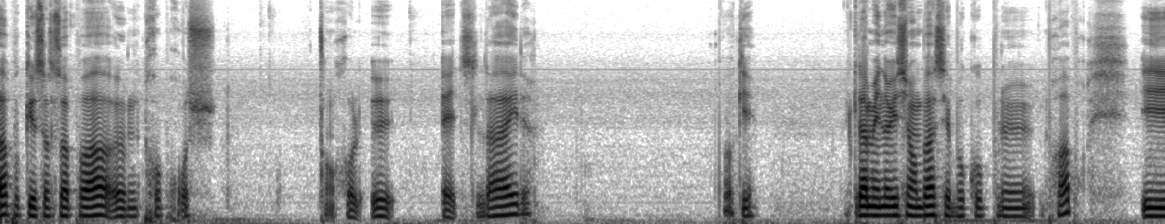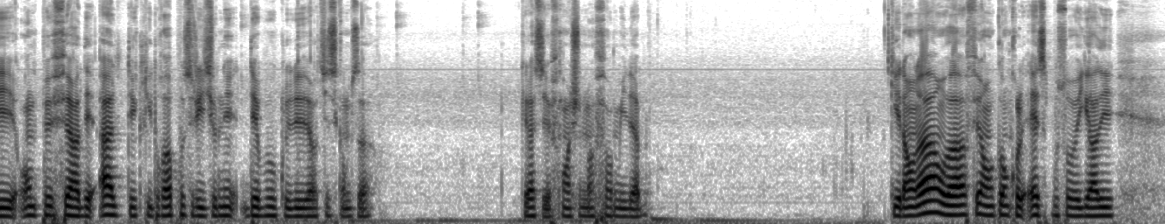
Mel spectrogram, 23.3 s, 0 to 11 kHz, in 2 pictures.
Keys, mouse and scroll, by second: 0.5-2.1 alt+right drag, 2.1 ctrl+e, 4.4 Tab, 4.9-6.2 scroll down 5, 6.2-7.2 ctrl+scroll down 2, 7.4-8.3 scroll up 6, 9.4 Tab, 10.0 a, 10.7 scroll down 2, 11.0-11.5 ctrl+scroll up 2, 11.5 middle click, 12.0-12.4 scroll down 1, 12.4-13.8 shift+scroll up 4, 13.8-17.9 alt+right drag, 18.0 KP_1, 18.6 Tab, 19.2-21.4 scroll down 5, 21.4 ctrl+s.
